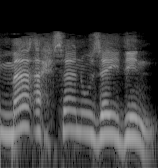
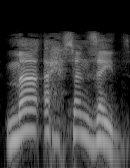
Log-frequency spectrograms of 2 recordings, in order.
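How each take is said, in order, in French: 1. Les mots se terminent par des voyelles finales ajoutées. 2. Les mots se terminent sans voyelle finale.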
